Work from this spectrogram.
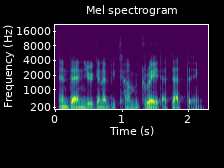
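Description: Thoughtful low-voiced man musing aloud. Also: level tone, fairly quick, fairly bright tone. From second-generation immigrant. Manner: thoughtful, searching, restarts often. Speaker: podcast co-host. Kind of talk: casual chat.

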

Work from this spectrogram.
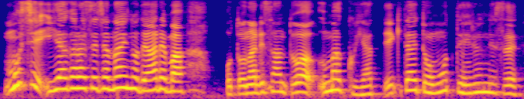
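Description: A woman's voice: a little high, lively intonation, fast. A woman playing a worried married client in a radio drama, speaking politely, hesitantly and apologetically. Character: timid, worried married woman seeking detective's help.

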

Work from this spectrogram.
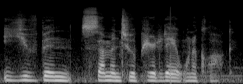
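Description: A woman's voice: on the low side, level tone, brisk, mellow, a little hiss or hum, close to an everyday voice. An actress playing a serious, businesslike female colleague in a TV legal drama.

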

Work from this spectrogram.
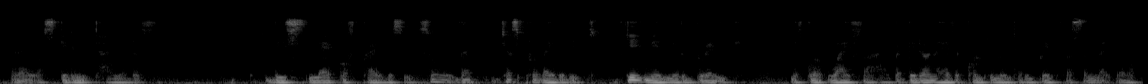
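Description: A man's voice: low voice, vocal fry, dark tone, a little hiss or hum, rough recording. A young man from South Africa with a South African accent, telling a rambling travel story in a casual way. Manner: rambling, restarts often, chuckles. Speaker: travel vlogger.

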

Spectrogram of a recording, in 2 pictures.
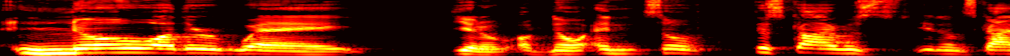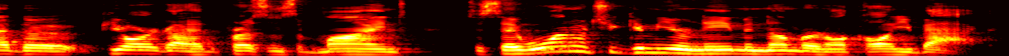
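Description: Man telling a story, casual and animated. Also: mid-range voice, normal speed. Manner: conversational, many fillers and restarts, animated retelling. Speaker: interview guest.

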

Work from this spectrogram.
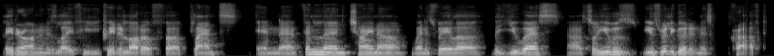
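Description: A man from Pakistan in his thirties, a podcast guest telling his life story in a measured way with many restarts. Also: medium pitch, fairly even intonation. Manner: measured, with frequent restarts and fillers. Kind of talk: reflective storytelling interview.

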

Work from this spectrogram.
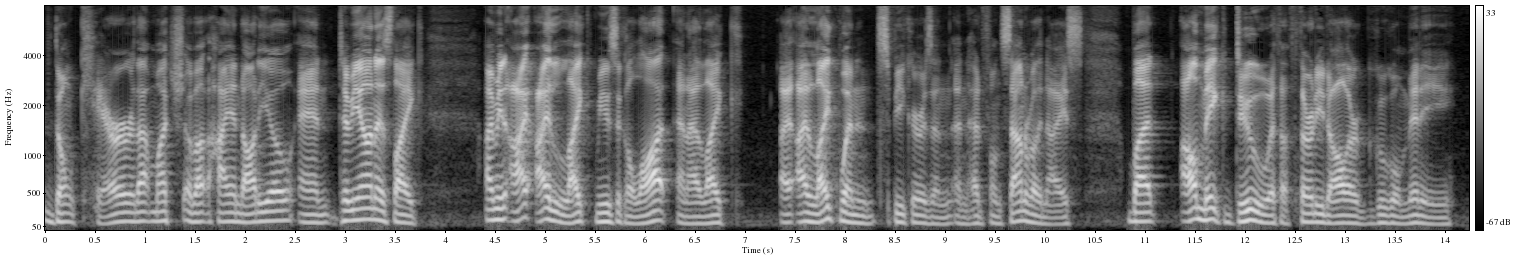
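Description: A man's voice: lowish voice, moderate pace, pushed and bright. A man co-hosting a casual tech podcast, talking in an emphatic, conversational way. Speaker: podcast co-host.

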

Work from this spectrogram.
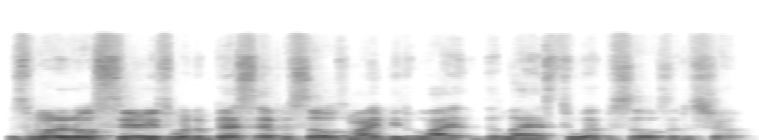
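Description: A man's voice: mid-range voice, steady tone, quick pace. A man hosting a podcast, chatting casually about television in an informal, slangy, conversational way. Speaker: podcast host.

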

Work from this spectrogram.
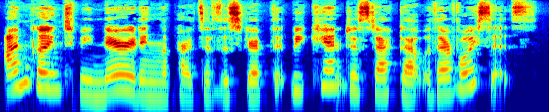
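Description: A woman's voice: sits high, expressive, fairly quick, pushed and bright, no echo. A woman doing scripted narration for an amateur audio play.

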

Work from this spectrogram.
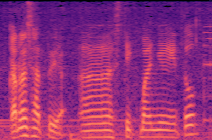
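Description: A man's voice: on the high side, brisk, over loud music. Young Indonesian man, slangy podcast chat. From Papua. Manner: slangy, animated when mimicking accents. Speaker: podcast co-host. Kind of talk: casual chat.

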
